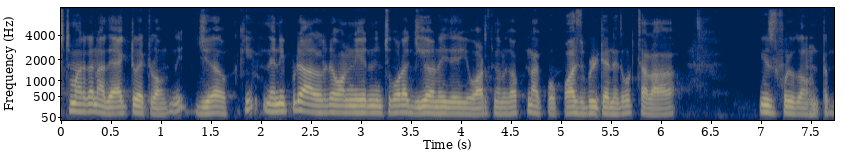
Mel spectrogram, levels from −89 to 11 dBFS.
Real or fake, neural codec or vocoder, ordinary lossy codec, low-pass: fake; codec, 16 kHz, 4 kbps, FunCodec, trained on LibriTTS, 50 frames a second; none; none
